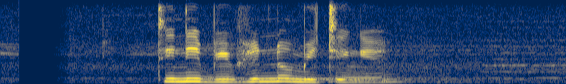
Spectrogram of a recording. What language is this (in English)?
Bangla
